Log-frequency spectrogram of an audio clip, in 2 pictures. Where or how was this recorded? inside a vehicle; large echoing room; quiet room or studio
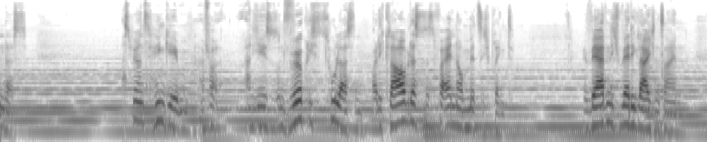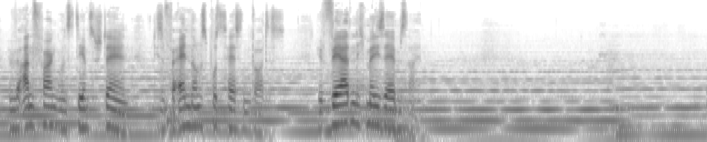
large echoing room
